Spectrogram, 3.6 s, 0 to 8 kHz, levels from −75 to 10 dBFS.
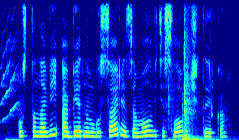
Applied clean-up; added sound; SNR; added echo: none; Slam; 9 dB; none.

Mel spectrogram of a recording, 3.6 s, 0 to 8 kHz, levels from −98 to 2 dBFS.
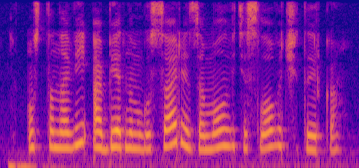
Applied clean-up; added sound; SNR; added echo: none; none; none; none.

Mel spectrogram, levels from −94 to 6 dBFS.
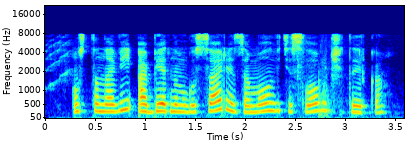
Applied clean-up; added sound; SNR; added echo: neural separator model SepFormer DNS4.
